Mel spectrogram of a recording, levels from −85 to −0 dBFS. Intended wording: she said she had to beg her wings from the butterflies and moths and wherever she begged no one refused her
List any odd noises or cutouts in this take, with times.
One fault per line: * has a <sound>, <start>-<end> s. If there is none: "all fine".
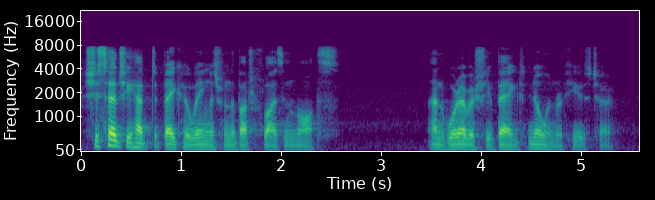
all fine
